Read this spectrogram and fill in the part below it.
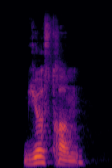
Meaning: biostrome
- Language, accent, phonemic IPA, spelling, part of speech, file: French, France, /bjɔs.tʁɔm/, biostrome, noun, LL-Q150 (fra)-biostrome.wav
